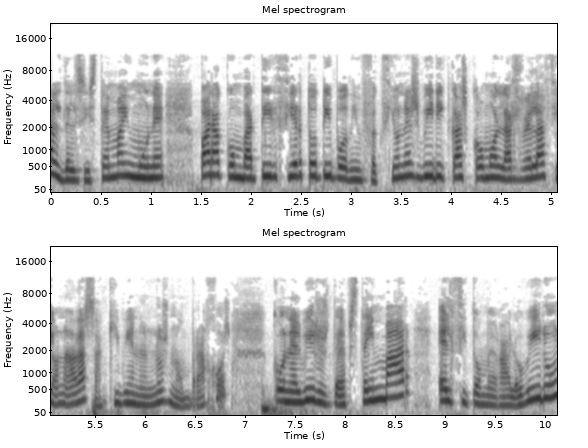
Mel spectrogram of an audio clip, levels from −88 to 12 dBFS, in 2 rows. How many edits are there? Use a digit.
0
